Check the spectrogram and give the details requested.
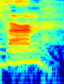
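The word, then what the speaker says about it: Wurm: That last bit which is basically mostly all instrumental is basically um uh it's called verm but it's spelled wm.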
